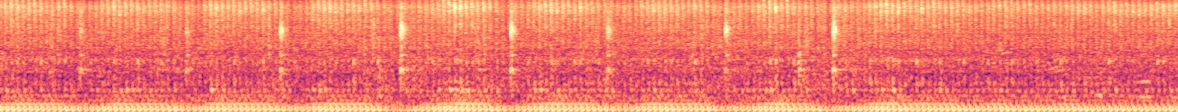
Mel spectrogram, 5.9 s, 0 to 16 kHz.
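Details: Vauxhall VX220 / Opel Speedster with a Z22SE engine: heavy idle with a regular knock about twice a second and sharp ticks over the rumble; knock present, source not yet pinned down.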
